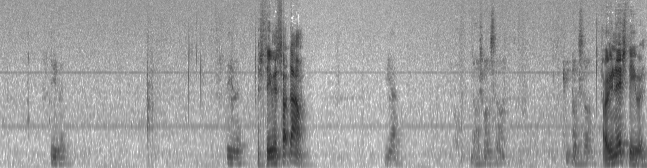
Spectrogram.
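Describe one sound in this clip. A man speaks close by in short, quiet bursts, now and then louder.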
